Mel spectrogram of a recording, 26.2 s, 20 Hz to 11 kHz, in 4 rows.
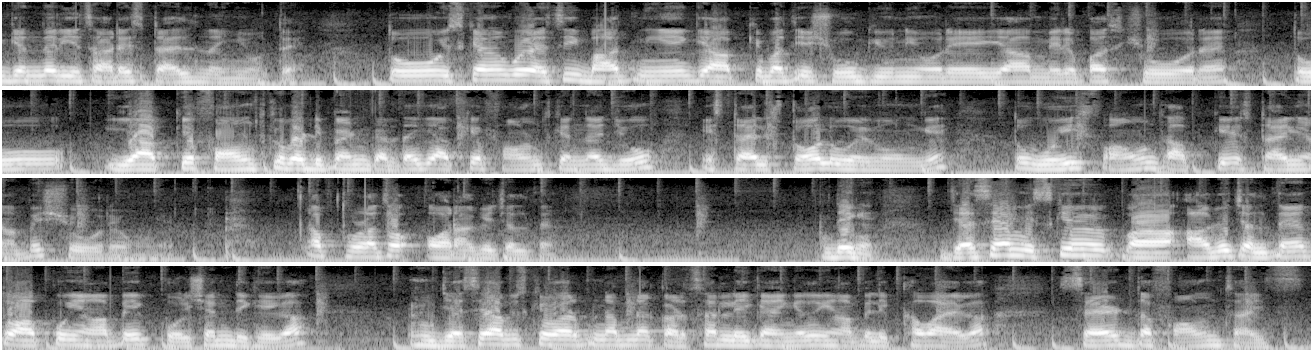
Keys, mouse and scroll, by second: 6.1 click, 11.0 click, 14.1 click.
